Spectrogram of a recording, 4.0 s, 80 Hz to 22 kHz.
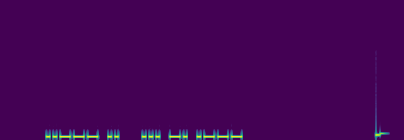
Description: Morse code, heard as a keyed tone, about 36 wpm, 700 Hz. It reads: 2I SNJ
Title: Winter Field Day Exchanges Encore 35wpm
